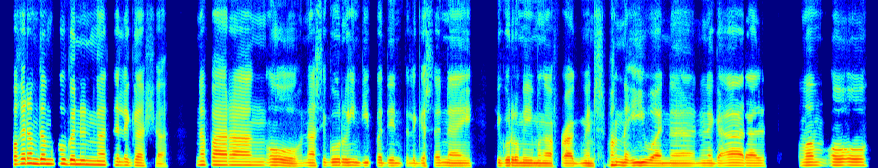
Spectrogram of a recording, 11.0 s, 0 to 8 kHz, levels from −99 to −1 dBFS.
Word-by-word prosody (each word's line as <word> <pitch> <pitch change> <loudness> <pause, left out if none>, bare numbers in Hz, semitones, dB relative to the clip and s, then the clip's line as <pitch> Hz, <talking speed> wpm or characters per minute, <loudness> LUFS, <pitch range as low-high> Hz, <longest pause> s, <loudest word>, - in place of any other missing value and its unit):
Pakiramdam 220 0 +3
ko 215 -1 +2
gano'n 190 -3 +3
nga 170 - +3
talaga 150 -5 -3
siya, 110 -2 -7 0.4
na 170 - +1
parang, 160 -3 +2
oo, 130 -6 +1
na 135 +1 -2
siguro, 145 0 -1
hindi 135 -1 -1
pa 130 -2 -4
din 125 -2 -4
talaga 120 -1 -6
sanay. 125 -2 -2 0.3
Siguro, 130 +1 +2
may 130 -1 +2
mga 120 -2 +1
fragments 115 0 -1
pang 155 -1 +1
naiwan 130 -2 +3
na, 120 -1 -3
na, 125 - -6
nag-aaral. 125 0 -1 0.4
Kumam 145 0 0
oo, 145 0 +1
135 Hz, 150 wpm, -21 LUFS, 125-150 Hz, 0.4 s, Pakiramdam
